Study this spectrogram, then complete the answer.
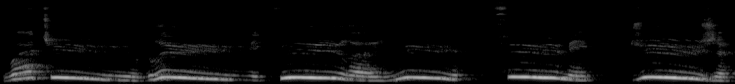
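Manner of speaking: each word called out loud with a stretched U; exaggerated U sounds. Shown as a demonstration. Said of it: "famille de tortues".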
